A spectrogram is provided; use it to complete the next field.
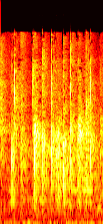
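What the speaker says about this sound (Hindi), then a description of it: "ओह ताली बजाओ" A congregation at a Hindi church sermon claps together in a short burst of quick, fairly loud hand claps heard alone without talk.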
